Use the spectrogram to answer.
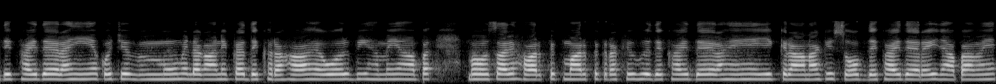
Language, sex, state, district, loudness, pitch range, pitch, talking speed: Hindi, female, Madhya Pradesh, Dhar, -18 LUFS, 230-240 Hz, 235 Hz, 225 wpm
